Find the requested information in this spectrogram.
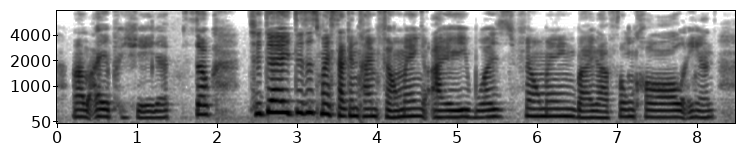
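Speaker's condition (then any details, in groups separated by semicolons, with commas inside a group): Cerebral palsy; lifelong, ankle-foot orthoses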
